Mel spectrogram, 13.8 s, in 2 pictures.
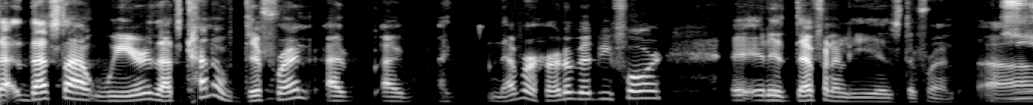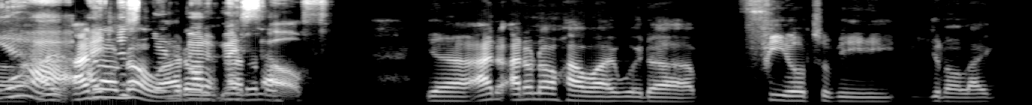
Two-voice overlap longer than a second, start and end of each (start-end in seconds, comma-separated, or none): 6.6-8.8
